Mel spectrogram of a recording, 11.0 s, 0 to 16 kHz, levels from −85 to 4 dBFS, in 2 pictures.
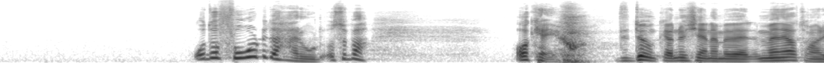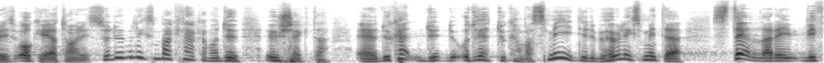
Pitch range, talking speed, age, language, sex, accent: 170-275 Hz, 305 wpm, 30-49, Swedish, male, Norwegian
